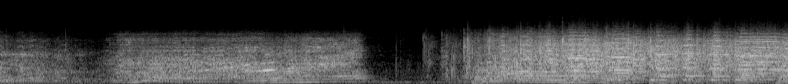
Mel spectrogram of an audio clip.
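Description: A taxi drives off with a loud, revving engine and squealing tyres, in two long, noisy stretches split by a brief dip.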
